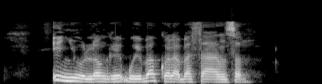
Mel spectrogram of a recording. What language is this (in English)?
Bankon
